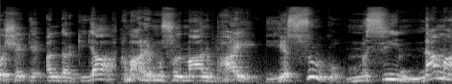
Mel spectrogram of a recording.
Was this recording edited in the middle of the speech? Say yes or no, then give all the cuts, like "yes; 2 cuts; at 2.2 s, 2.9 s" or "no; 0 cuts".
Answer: yes; 3 cuts; at 1.2 s, 2.6 s, 3.4 s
